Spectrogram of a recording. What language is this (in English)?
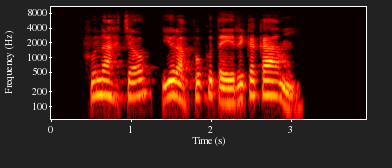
Sihuas Ancash Quechua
